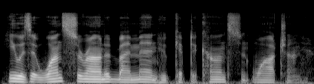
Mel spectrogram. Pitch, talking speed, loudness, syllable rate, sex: 105 Hz, 265 wpm, -18 LUFS, 5.6 syllables/s, male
